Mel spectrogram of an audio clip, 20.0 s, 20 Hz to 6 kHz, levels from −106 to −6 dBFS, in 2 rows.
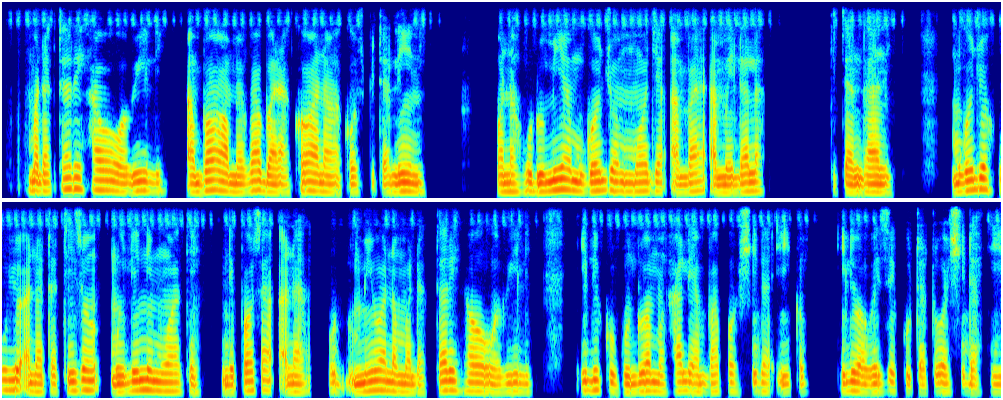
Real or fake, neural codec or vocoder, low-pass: fake; vocoder, 44.1 kHz, 128 mel bands every 256 samples, BigVGAN v2; 5.4 kHz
